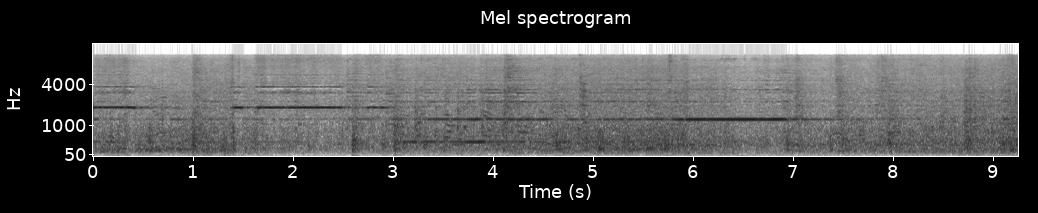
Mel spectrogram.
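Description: Manx Electric Railway electric tram under way, heard from aboard an open car: steel wheels rumbling and clicking over the rails. A high-pitched wheel squeal comes and goes, once about a second and a half in and again, lower, around six seconds in.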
